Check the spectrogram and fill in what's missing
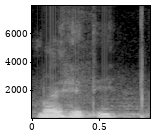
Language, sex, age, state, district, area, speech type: Nepali, male, 60+, West Bengal, Darjeeling, rural, spontaneous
